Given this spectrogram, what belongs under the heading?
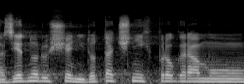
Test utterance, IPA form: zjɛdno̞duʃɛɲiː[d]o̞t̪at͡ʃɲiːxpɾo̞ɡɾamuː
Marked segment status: correct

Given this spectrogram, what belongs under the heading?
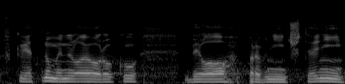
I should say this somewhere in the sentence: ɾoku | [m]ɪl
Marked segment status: incorrect: b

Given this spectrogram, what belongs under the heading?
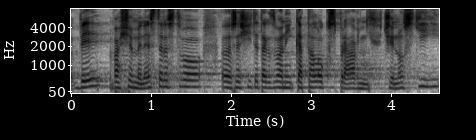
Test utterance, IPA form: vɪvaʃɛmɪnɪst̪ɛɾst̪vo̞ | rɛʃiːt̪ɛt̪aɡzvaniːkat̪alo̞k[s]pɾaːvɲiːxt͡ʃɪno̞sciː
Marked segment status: correct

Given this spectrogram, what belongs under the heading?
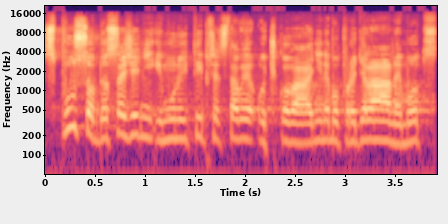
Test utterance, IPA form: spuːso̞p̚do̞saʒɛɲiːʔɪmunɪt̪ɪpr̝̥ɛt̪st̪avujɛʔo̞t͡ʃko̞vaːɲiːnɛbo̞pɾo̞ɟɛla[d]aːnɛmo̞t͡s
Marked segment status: incorrect: n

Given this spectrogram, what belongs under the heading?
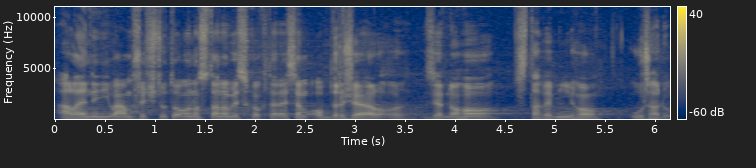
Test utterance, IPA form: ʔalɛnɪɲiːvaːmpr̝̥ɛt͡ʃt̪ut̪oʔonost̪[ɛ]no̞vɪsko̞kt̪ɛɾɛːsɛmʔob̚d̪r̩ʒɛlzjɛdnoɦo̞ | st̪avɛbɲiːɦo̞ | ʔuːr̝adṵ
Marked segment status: incorrect: a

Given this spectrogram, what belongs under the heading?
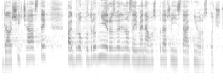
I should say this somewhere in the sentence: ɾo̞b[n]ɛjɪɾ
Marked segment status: incorrect: ɲ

